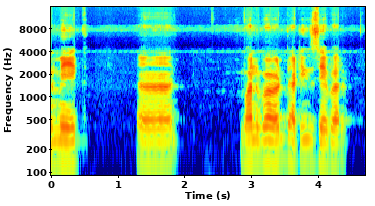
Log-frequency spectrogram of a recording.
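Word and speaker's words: زیور: And we pronunciate in Rome like zebra, Z-E-W-A-R, zebra.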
